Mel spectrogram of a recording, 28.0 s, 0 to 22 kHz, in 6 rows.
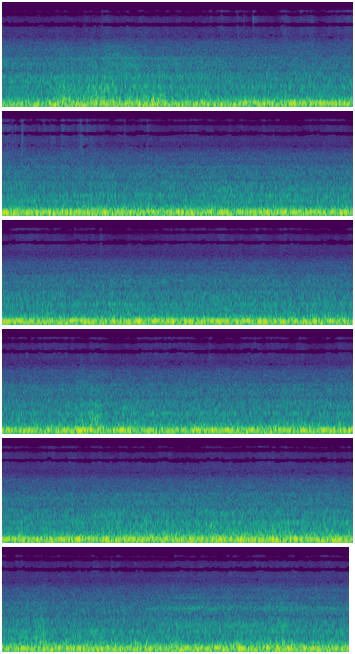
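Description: JR West 207 series electric commuter train with Mitsubishi IGBT inverter drive, heard from inside the passenger car running at a steady speed: an even rumble of wheels on rail with a steady low hum from the drive.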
